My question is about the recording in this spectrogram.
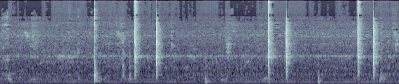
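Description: Sharp clicks, mostly in close pairs, as the volume knob of an amplifier speaker is turned back and forth, over a faint steady whine and low hum from the unit.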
